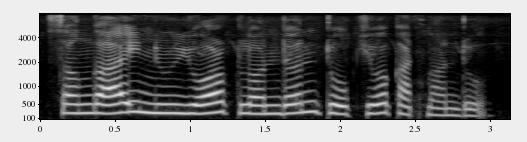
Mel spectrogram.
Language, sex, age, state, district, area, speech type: Nepali, female, 18-30, West Bengal, Kalimpong, rural, spontaneous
